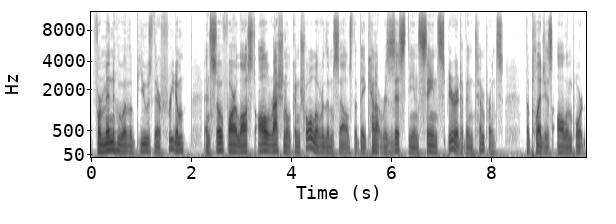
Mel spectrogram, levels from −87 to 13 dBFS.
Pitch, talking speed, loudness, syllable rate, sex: 90 Hz, 180 wpm, -20 LUFS, 5.7 syllables/s, male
